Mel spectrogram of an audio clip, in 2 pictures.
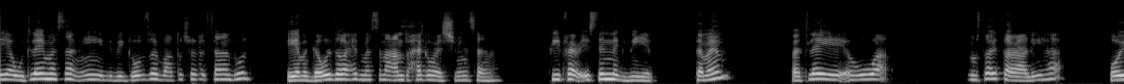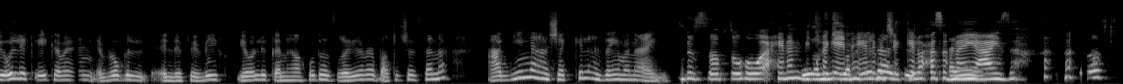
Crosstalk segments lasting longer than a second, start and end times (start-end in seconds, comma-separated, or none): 19.3-21.1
